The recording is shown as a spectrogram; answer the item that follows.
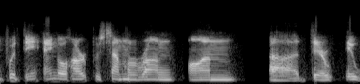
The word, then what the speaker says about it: Buscema: It is the Englehart Busima, or how do you say his name? Buscema.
